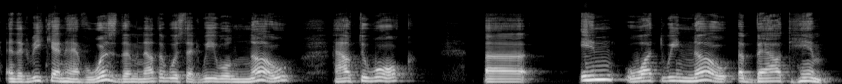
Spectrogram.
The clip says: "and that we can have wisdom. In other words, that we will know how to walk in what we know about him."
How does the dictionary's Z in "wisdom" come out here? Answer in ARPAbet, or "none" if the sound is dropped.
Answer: Z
